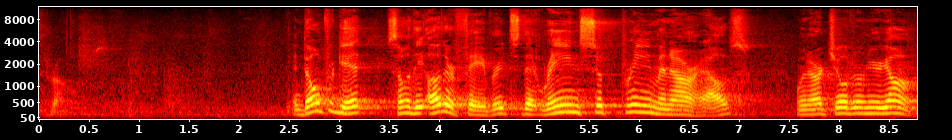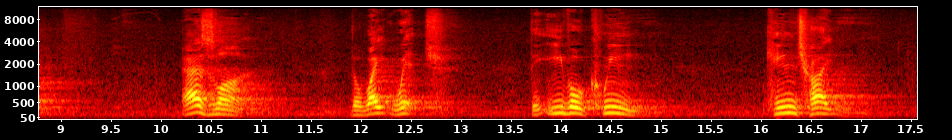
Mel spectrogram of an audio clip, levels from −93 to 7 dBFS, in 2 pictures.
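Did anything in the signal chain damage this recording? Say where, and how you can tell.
No, nothing in the signal chain left any audible damage on this audio. Every stage from capture through to playback passes the sound along without a mark that points to a problem at any point.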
